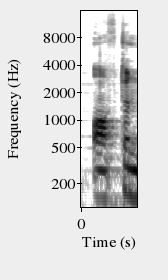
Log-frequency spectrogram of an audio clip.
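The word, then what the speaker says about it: often: इसको आप ऑफन भी प्रोनाउंस कर सकते हैं या ऑफ्टन भी बोल सकते हैं, दोनों ठीक हैं.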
